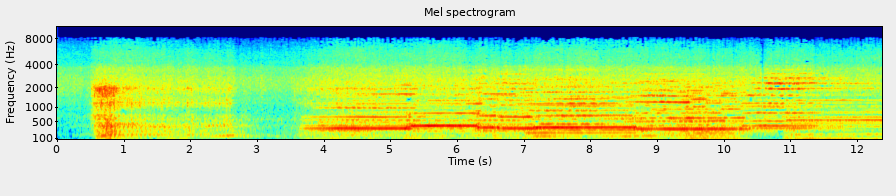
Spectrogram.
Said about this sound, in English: You know, if you think of it the right way, even the sound of a factory whistle is mighty pretty.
